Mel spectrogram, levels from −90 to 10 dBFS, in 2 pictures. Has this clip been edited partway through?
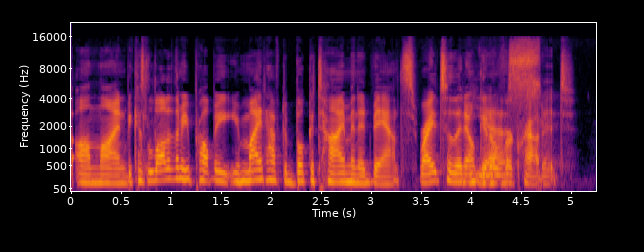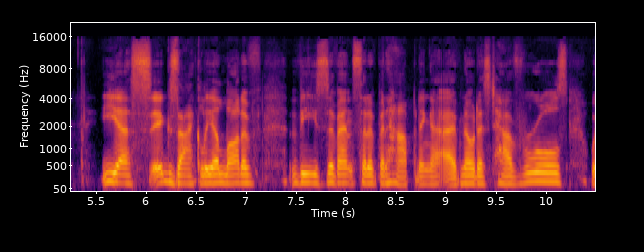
no; 0 cuts

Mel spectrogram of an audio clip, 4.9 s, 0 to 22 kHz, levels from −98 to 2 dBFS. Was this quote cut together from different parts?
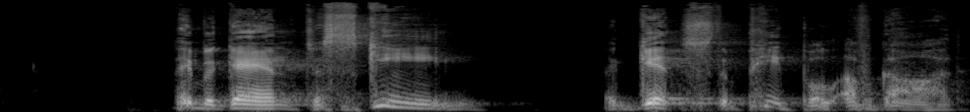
no; 0 cuts

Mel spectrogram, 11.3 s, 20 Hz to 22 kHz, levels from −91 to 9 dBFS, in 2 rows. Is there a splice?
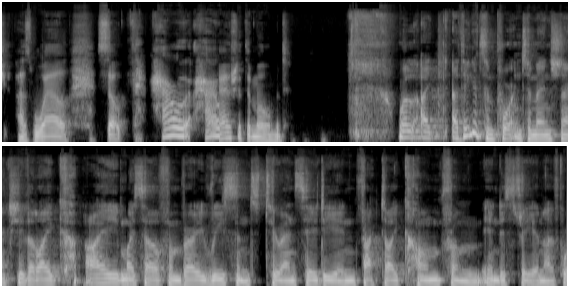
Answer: yes; 1 cut; at 2.2 s

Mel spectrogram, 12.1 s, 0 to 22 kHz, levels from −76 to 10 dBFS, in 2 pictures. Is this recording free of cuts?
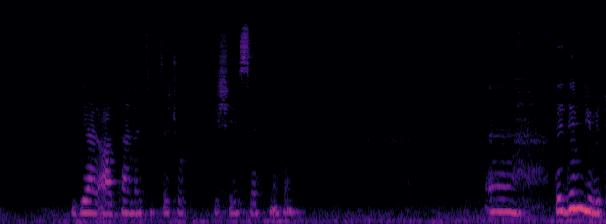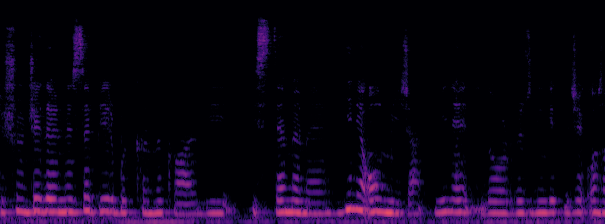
yes; 0 cuts

